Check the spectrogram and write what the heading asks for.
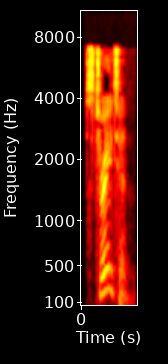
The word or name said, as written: straiten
